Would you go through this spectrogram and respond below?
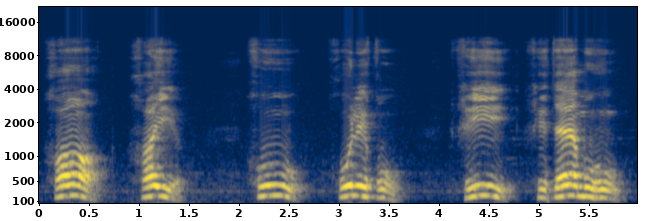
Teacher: فبين جذر اللسان والحنك اللحمي من هذا المكان يخرج حرف الخاء، ولكن أعلى بقليل من حرف الغين، مع ملاحظة أن المخرج لا ينقفل أي مفتوح · ويكون الوتران الصوتيان متباعدين، ويجري النفس خلال فتحة المزمار دون عائق. ونطق حرف الخاء يحتاج إلى كمية من الهواء أكبر من الكمية التي يحتاج إليها نطق حرف الغين، لأن الخاء حرف مهموس ضعيف. لذلك الخاء عند النطق بها تحتاج إلى قوة الاعتماد على المخرج، وإذا أفرطنا في قوة الاعتماد على المخرج عند النطق بالخاء حينئذ سيصاحب الخاء صوت الشخير.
